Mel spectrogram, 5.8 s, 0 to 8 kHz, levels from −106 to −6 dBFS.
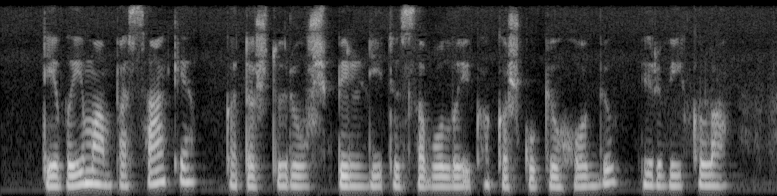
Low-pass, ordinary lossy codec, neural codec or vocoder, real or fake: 7.2 kHz; MP3, 64 kbps; none; real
